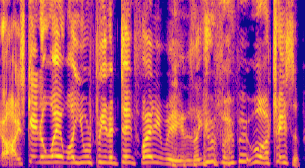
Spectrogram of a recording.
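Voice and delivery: high, quick bickering voices; squabbling villains. Retold or imitated. Recapping the Misers bickering as the prisoner escapes, high and fast. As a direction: snipe at each other like cartoon brothers.

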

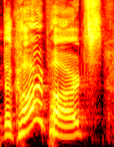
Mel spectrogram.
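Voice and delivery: high mock-puzzled question. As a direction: ask it like a confused cartoon. Mocking character dialogue.

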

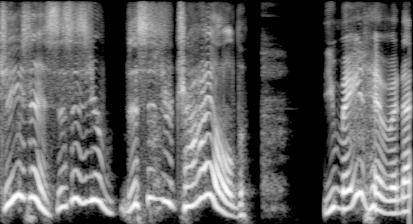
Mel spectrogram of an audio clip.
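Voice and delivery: very high, incredulous scolding; high-pitched protest, drawing out the last word; appalled disbelief. Pretend. Scolding Vexen for betraying his own creation, appalled disbelief. Outraged reaction to creator's callousness.

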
